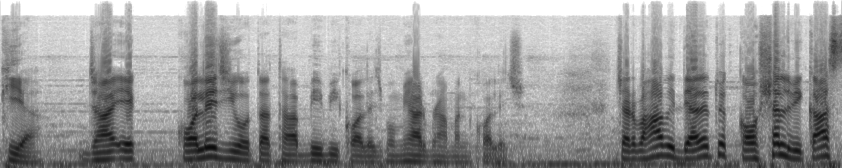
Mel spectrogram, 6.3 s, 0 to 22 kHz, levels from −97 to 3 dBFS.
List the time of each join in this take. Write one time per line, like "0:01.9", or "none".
0:04.4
